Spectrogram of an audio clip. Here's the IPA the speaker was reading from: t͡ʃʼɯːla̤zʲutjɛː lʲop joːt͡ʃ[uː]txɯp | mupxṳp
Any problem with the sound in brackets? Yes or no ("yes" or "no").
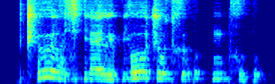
no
